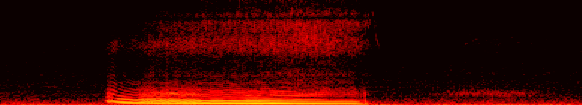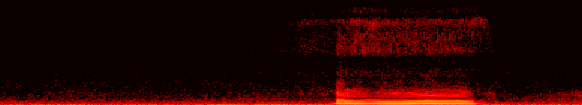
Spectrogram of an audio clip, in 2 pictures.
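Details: Two loud, buzzing snores from a cat, separated by a quiet out-breath pause; feline snoring.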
